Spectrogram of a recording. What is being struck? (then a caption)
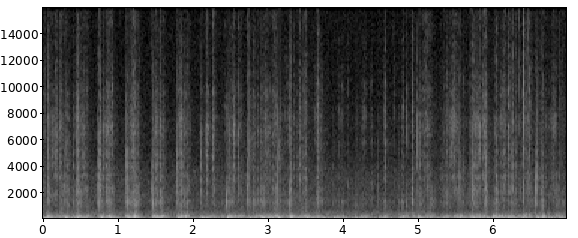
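Bar of soap scratched and tapped with long nails. Long blue acrylic nails scratch and tap rapidly on top of a solid white bar of soap lying on shavings. The result is a dense, continuous run of dry, low-heavy scratches and short taps with little ring, and faint bright scraping above.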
